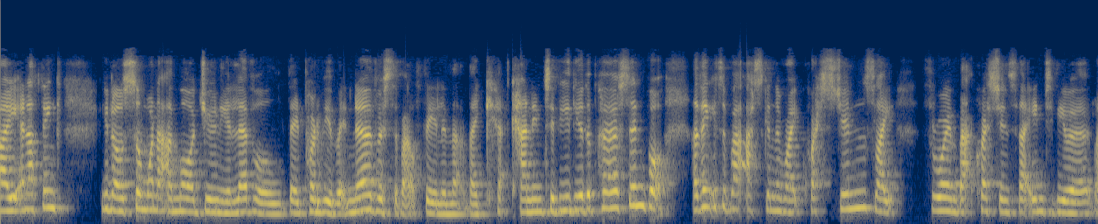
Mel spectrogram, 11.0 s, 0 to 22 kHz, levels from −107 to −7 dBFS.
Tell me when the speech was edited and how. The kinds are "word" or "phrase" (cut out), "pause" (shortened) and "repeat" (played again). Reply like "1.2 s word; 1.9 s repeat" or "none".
none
